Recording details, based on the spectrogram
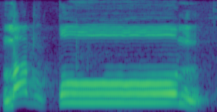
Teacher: اور واو مدہ ایک الف کھینچیں گے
